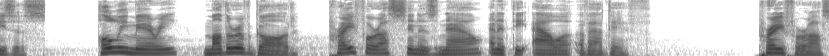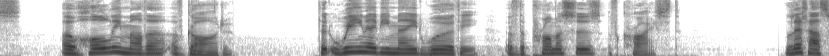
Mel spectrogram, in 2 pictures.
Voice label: spoken angelus prayer with bells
